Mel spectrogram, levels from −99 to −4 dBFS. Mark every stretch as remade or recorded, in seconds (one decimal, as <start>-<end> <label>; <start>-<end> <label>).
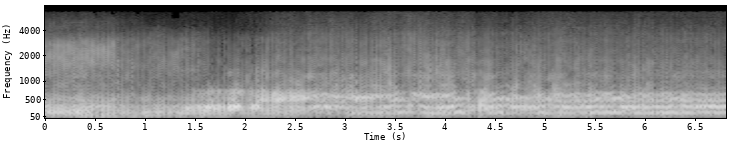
0.0-6.8 remade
